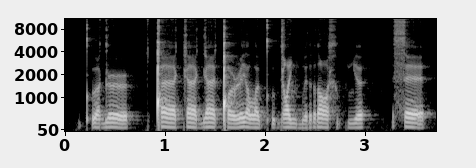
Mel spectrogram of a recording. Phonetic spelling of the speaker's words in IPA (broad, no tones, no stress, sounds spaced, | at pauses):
kʷʼ ɑ ɡ ə˞ | ǃ æ k æ ɡ æ ǃ ɔ ɭ i lˠ ɛ kʷʼ ɪ ɡ ɑ ʎ b ə r ɑ x ə kʷ ʎ ə | s ɛ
